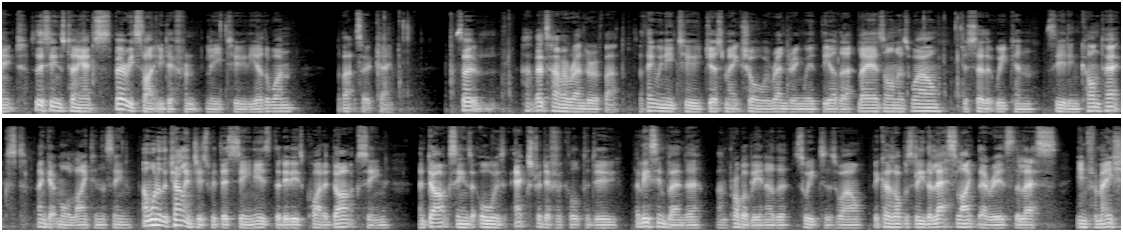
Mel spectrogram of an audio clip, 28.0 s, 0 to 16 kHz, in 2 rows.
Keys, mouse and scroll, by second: 0.3 click, 1.5 shift+middle click, 2.7 right click, 4.8 ctrl+s, 5.1 click, 5.8 shift+middle click, 6.4 ctrl+click, 8.7 Escape, 11.8 click, 14.3 F12.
